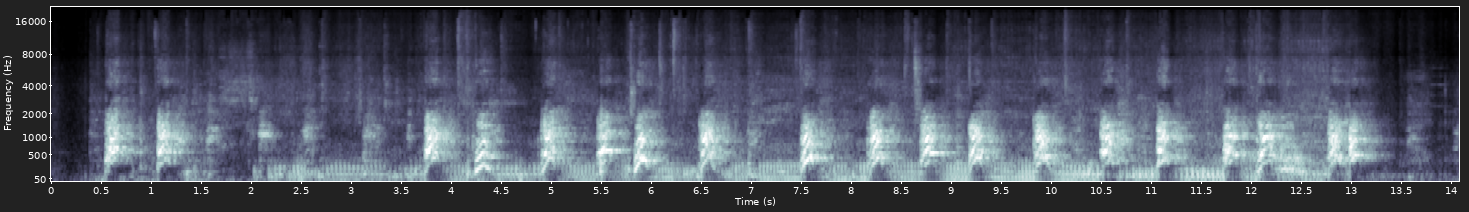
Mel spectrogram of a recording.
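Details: German Shepherd barking fiercely on evening guard duty at a farm, protecting his area: a long steady run of about twenty loud, rough barks, roughly one every half second to second, over a low background hum.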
